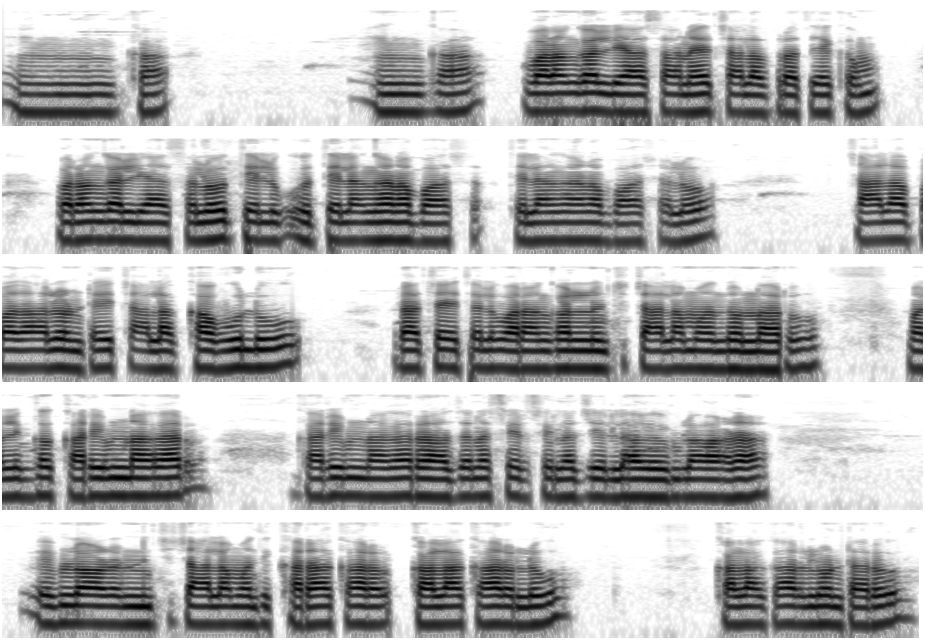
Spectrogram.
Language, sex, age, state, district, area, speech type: Telugu, male, 18-30, Telangana, Sangareddy, urban, spontaneous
